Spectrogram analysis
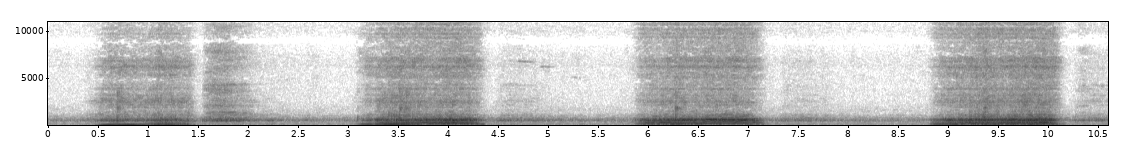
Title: Loud girl snoring July 15 2017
